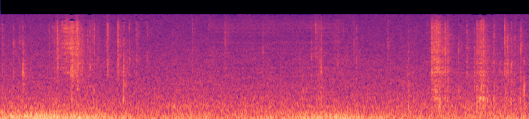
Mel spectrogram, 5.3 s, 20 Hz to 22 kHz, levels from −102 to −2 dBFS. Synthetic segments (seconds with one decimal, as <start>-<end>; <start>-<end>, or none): 2.1-3.4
